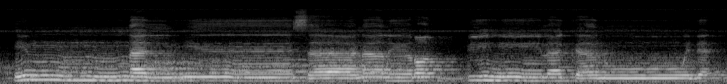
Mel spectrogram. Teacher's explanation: kemudian di ujungnya ada qalqalah huruf dal, maka dibacanya adalah dengan cara disukunnya terakhirnya, maka mulutnya agak dibuka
